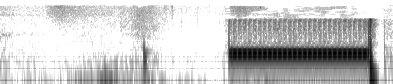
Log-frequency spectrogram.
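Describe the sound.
A telephone rings once as a call connects, a single steady electronic tone lasting under a second, preceded by a few faint clicks.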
